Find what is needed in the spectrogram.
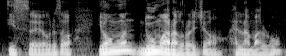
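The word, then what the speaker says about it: πνεῦμα: 그래서 영은 누마라 그러죠. 헬라 말로. 네. 뉴마. 예. 피우마라고 하지 않고 누마라고 푸마. 발음한 거예요. 그 처음에 피가 묵음입니다. 묵음.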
